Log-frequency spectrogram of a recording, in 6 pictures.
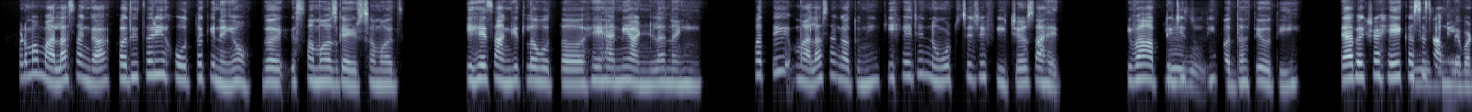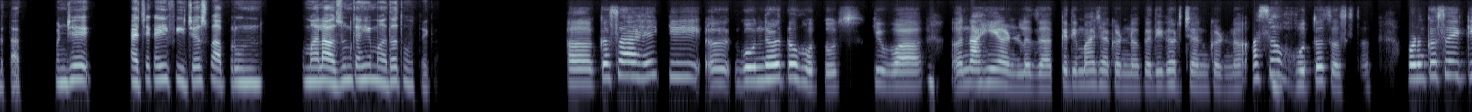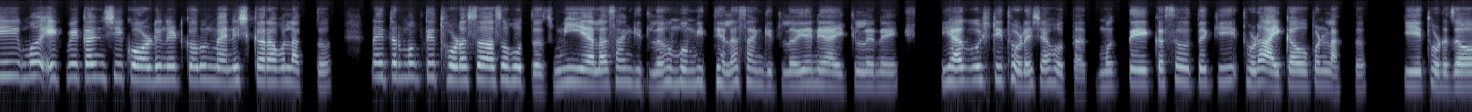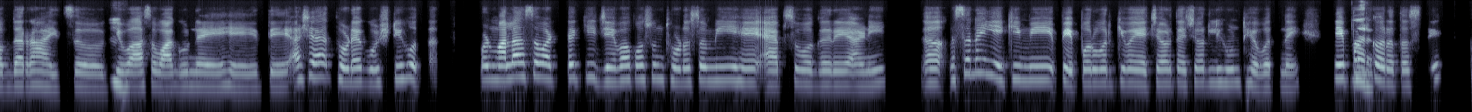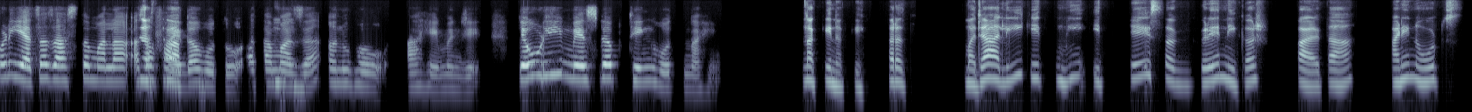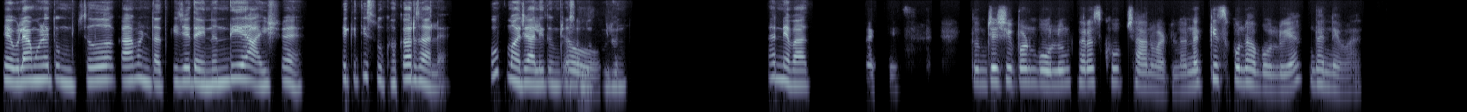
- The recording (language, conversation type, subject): Marathi, podcast, नोट्स ठेवण्याची तुमची सोपी पद्धत काय?
- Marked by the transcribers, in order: in English: "नोट्सचे"; in English: "फीचर्स"; tapping; in English: "फीचर्स"; in English: "कोऑर्डिनेट"; in English: "मॅनेज"; laughing while speaking: "मी याला सांगितलं, मग मी … गोष्टी थोड्याशा होतात"; in English: "मेस्डअप थिंग"; in English: "नोट्स"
